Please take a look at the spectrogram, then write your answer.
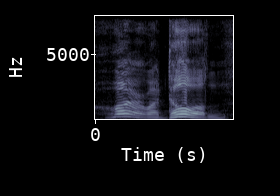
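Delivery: loud, slow, baffled outcry; exasperated. Real, not acted. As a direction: throw it out in disbelief. Baffled outburst at chat.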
